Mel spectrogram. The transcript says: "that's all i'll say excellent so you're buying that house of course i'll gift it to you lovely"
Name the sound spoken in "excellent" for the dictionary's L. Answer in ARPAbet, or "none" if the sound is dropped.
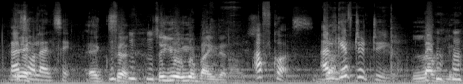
none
